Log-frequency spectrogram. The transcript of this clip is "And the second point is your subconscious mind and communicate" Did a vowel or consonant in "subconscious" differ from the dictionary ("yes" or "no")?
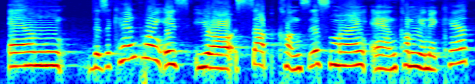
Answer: yes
